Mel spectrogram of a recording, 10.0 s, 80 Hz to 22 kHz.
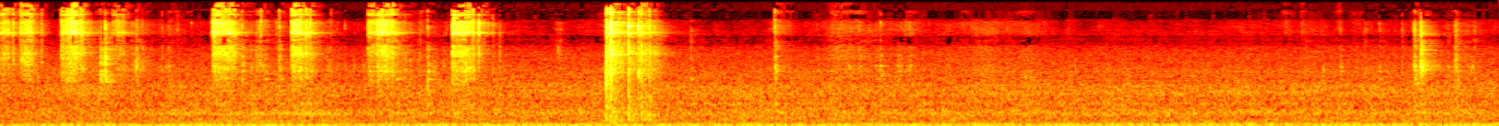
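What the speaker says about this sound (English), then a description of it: "To make the job easier, I'm just going to use an extension and aid with loosening it up." Ratchet on an extension loosening flywheel bolts on a 4AC engine, a few sharp metallic clicking bursts up close, then a quieter stretch with low background hum.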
